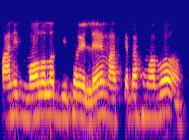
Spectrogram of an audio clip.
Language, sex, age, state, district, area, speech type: Assamese, male, 30-45, Assam, Nalbari, rural, conversation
